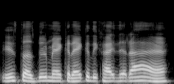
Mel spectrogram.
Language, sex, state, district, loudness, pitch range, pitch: Hindi, male, Jharkhand, Garhwa, -12 LUFS, 150-170 Hz, 160 Hz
